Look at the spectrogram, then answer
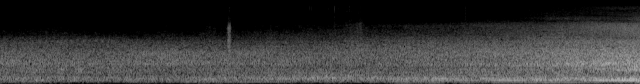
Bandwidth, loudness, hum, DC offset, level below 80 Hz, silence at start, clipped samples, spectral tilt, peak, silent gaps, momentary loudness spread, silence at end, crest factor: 16.5 kHz; -29 LUFS; none; under 0.1%; -62 dBFS; 0 s; under 0.1%; -4.5 dB/octave; -8 dBFS; none; 11 LU; 0 s; 20 dB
